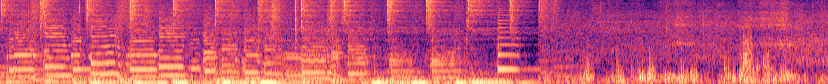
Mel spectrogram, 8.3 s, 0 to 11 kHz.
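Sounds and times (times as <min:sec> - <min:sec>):
melodic music: 0:00.0 - 0:06.0
strong gusty wind buffeting the microphone: 0:04.1 - 0:08.2.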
